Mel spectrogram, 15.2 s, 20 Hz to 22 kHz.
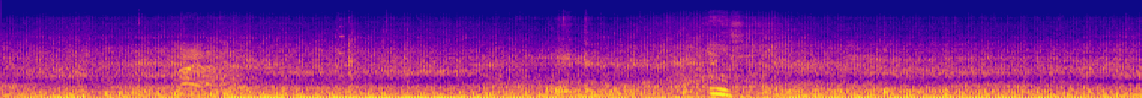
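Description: A 1983 Ford 7610 tractor's diesel engine idles steadily with a low, rumbling drone throughout, while people talk nearby over it.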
